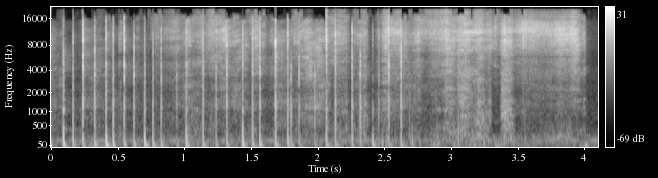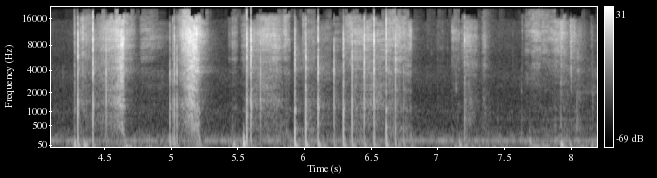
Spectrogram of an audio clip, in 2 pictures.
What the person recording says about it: just wood, like a small piece of wood.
